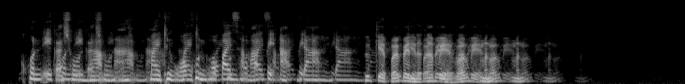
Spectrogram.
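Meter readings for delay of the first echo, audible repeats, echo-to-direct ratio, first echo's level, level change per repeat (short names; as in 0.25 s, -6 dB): 0.317 s, 2, -6.0 dB, -6.0 dB, -15.0 dB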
